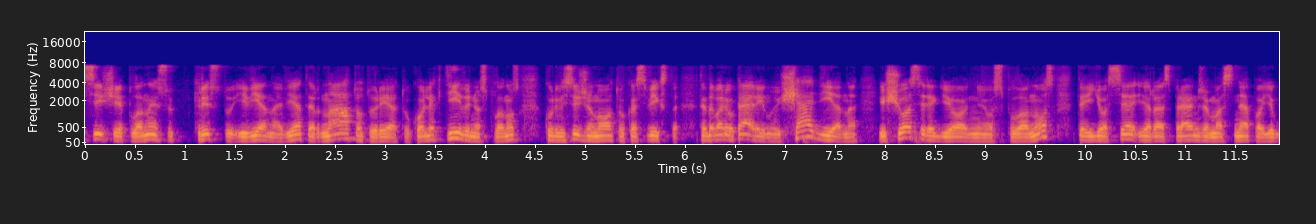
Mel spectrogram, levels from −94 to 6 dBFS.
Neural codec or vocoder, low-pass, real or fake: none; 7.2 kHz; real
